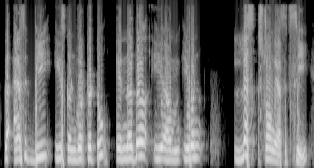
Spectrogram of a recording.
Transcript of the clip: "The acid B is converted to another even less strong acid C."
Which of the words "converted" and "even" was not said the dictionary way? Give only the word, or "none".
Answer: none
